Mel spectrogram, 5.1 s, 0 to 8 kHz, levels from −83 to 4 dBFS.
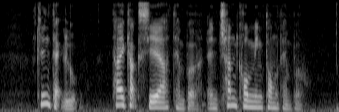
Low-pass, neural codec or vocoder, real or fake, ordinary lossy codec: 7.2 kHz; codec, 16 kHz, 16 kbps, FunCodec, trained on Chinese and English, 50 frames a second; fake; none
